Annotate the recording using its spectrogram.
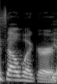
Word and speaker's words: Zellweger: Zellweger? Is that how you say it? – Yes, Renee Zellweger.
